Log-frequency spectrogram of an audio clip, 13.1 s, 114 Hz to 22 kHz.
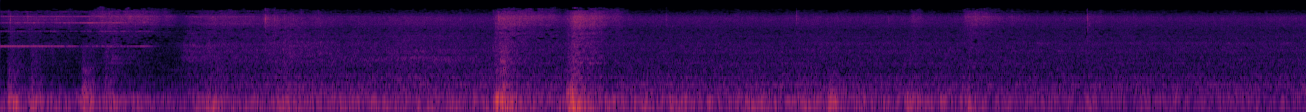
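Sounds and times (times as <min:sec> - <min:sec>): tram wheels knocking on track: 0:00.0 - 0:01.4, 0:04.8 - 0:07.0
tram rumbling: 0:00.0 - 0:13.0.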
